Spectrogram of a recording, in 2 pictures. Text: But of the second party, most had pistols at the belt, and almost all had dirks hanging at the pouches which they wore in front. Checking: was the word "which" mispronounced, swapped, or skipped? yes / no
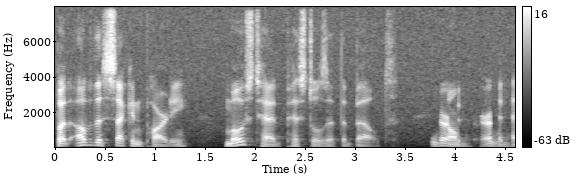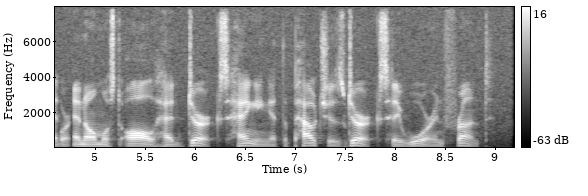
yes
